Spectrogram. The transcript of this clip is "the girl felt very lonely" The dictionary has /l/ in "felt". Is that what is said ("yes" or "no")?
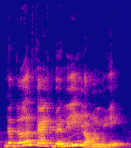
yes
